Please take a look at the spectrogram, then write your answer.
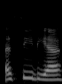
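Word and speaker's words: acedia: Little dictionary girl just told me. Acidia. That's how you say it.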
